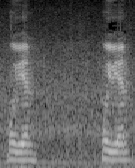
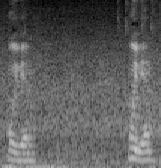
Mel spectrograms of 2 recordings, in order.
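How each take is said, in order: Both takes have the same delivery.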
